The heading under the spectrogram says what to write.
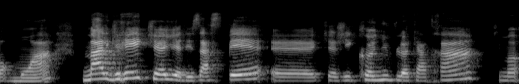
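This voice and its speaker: The recording is very clean, and the background is silent. A woman talks with lively intonation. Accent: Quebec. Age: 30s. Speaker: network marketing seller. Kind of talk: vlog self-introduction. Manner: hesitant, many fillers.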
